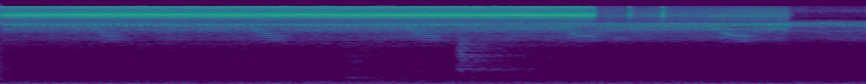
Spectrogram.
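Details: Crickets chirp in the evening at an old farm with a disused windmill, forming a shrill, unbroken high trill with a single short knock midway.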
